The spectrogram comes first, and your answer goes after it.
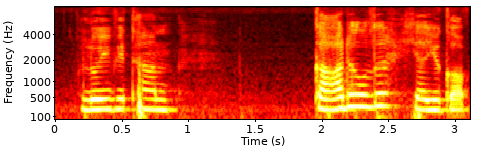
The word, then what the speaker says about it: Louis Vuitton: Brands are really expensive well I गॉट अ Louis Vuitton card holder, yeah, you got me right. This is pronunciated as Louis Vuitton. Louis Vuitton. Louis Vuitton.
